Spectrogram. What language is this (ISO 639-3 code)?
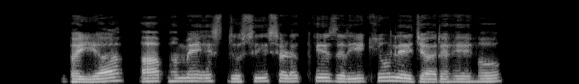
urd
